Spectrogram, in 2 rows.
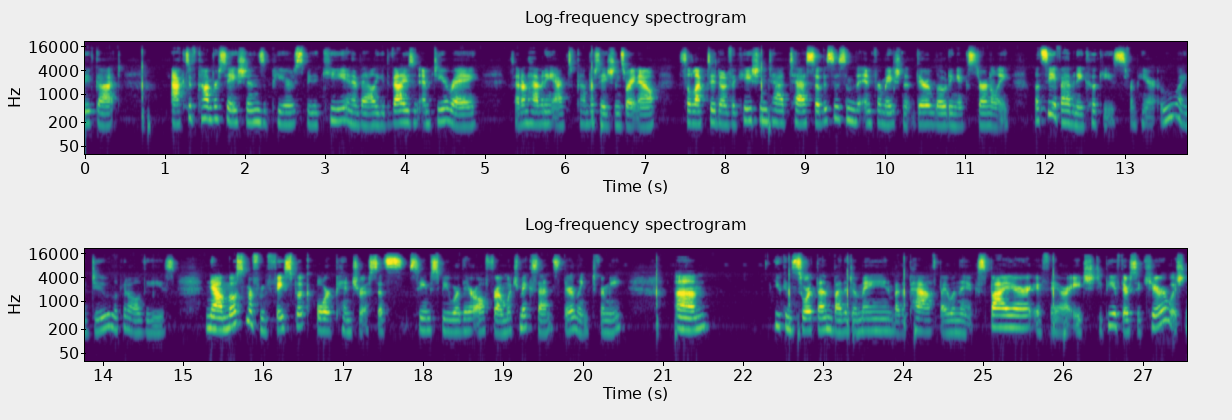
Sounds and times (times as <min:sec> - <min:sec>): Speech: 0:00.0 - 0:00.5, 0:01.1 - 0:20.5, 0:21.1 - 0:21.6, 0:22.4 - 0:27.5.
